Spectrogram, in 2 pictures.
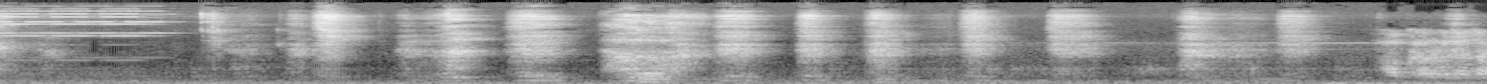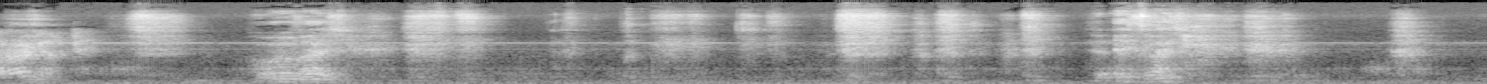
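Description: A man speaks in a low, hushed voice into a phone, close by.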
